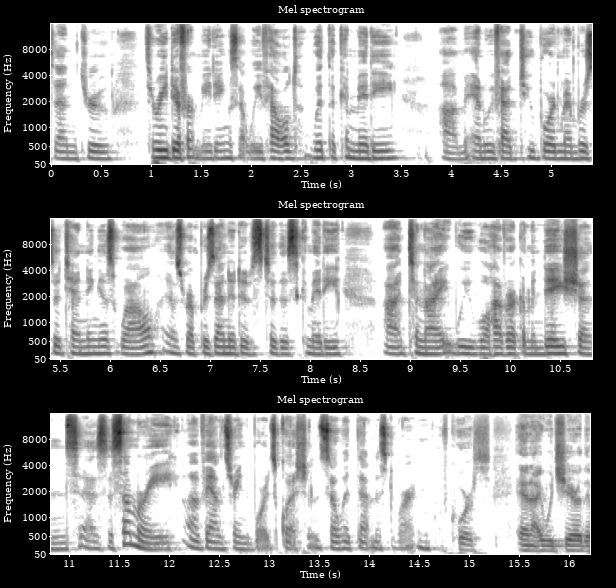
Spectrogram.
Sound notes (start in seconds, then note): none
